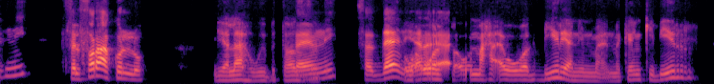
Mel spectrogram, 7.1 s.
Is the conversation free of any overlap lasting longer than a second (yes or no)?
yes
